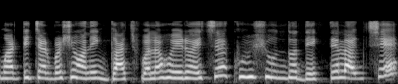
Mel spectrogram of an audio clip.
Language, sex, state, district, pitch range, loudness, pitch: Bengali, female, Jharkhand, Jamtara, 275-310 Hz, -12 LUFS, 290 Hz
